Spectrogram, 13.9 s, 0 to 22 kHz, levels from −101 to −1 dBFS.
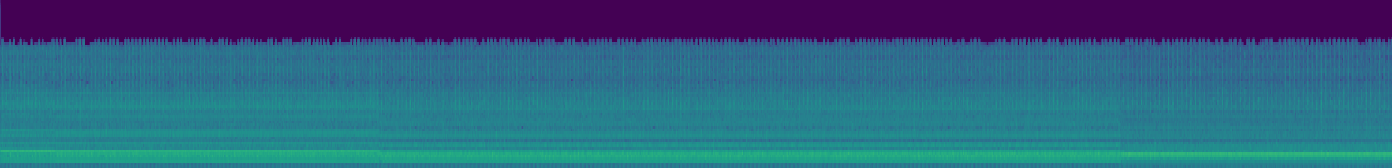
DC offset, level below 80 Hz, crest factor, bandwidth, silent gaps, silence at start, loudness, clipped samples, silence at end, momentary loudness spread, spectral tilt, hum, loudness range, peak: under 0.1%; -72 dBFS; 16 dB; 17 kHz; none; 0 s; -35 LUFS; under 0.1%; 0 s; 1 LU; 1.5 dB/octave; none; 1 LU; -20 dBFS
